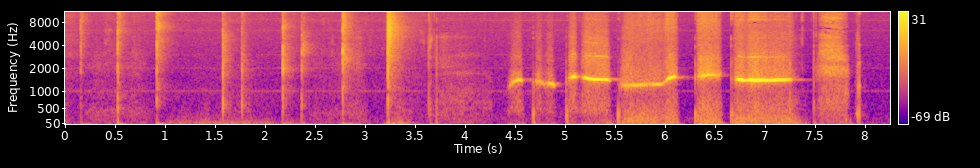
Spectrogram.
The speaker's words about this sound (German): Oh Gott, das ist ein netter Pfeifen.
